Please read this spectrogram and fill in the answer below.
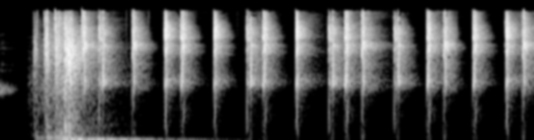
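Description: Percussive intro sound design: a rapid run of sharp taps, about five a second, over a deep low boom that starts just after the beginning and fades out by about two seconds in.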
